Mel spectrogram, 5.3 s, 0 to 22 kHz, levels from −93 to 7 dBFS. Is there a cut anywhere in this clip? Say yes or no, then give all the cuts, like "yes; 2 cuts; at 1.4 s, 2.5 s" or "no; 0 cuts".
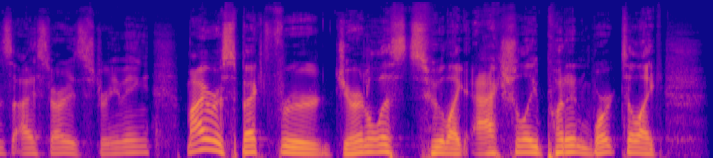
no; 0 cuts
